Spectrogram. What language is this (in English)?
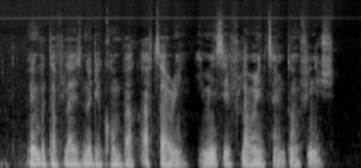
Nigerian Pidgin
